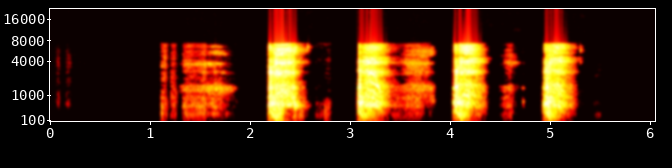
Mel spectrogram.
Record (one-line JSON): {"cough_length": "6.1 s", "cough_amplitude": 26293, "cough_signal_mean_std_ratio": 0.33, "survey_phase": "beta (2021-08-13 to 2022-03-07)", "age": "65+", "gender": "Male", "wearing_mask": "No", "symptom_none": true, "smoker_status": "Ex-smoker", "respiratory_condition_asthma": false, "respiratory_condition_other": false, "recruitment_source": "REACT", "submission_delay": "1 day", "covid_test_result": "Negative", "covid_test_method": "RT-qPCR", "influenza_a_test_result": "Negative", "influenza_b_test_result": "Negative"}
